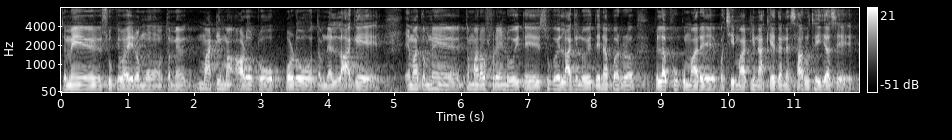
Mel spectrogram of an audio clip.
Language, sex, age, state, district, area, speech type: Gujarati, male, 30-45, Gujarat, Surat, rural, spontaneous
